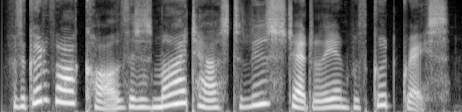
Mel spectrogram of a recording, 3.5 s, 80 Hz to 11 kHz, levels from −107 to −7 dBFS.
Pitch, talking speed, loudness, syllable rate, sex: 260 Hz, 295 wpm, -19 LUFS, 6.5 syllables/s, female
